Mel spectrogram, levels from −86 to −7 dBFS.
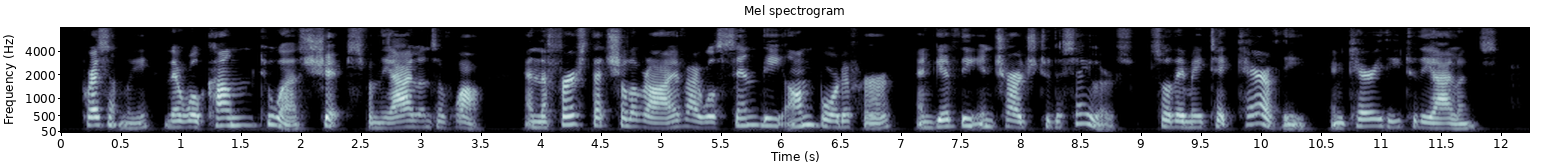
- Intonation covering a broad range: Yes, wide, 5.8 semitones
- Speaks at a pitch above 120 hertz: Yes, medium, 185 Hz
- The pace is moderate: No, fast, 230 wpm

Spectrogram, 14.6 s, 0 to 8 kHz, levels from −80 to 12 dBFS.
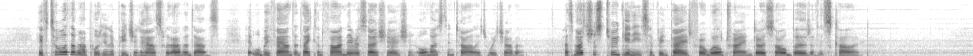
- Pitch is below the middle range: No, high, 195 Hz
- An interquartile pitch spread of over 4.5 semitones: Yes, average, 5.2 semitones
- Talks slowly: No, average, 180 wpm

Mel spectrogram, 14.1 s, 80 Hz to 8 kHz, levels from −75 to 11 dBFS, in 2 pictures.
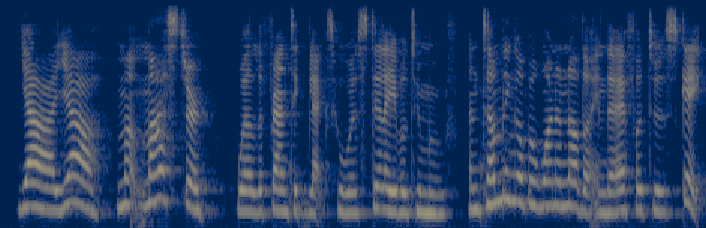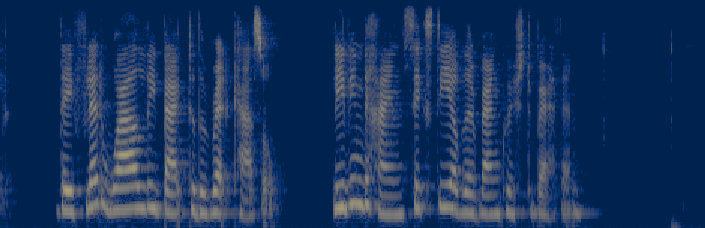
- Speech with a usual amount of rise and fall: Yes, average, 3.7 semitones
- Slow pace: No, average, 165 wpm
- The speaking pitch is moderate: No, high, 240 Hz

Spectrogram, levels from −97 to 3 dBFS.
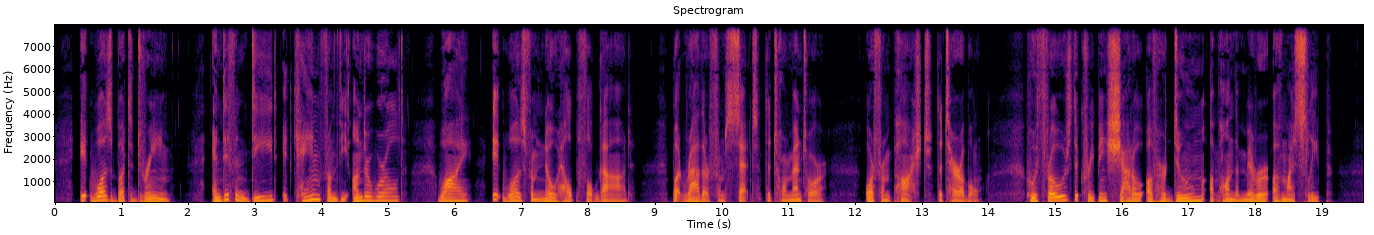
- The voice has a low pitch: Yes, low, 130 Hz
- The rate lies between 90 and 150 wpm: Yes, average, 140 wpm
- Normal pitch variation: No, wide, 5.9 semitones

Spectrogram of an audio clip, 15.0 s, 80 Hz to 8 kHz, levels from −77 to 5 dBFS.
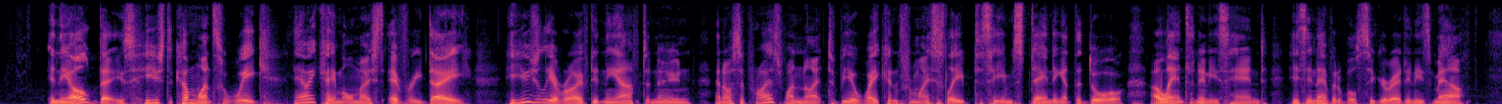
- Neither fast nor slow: No, fast, 210 wpm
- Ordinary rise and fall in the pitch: No, wide, 6.1 semitones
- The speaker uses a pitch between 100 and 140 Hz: Yes, low, 135 Hz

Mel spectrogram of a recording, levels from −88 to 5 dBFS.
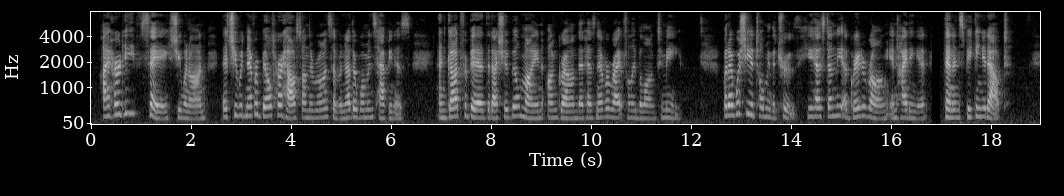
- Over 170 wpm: Yes, average, 195 wpm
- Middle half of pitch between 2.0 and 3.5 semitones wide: No, average, 4.0 semitones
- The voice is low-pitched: No, high, 205 Hz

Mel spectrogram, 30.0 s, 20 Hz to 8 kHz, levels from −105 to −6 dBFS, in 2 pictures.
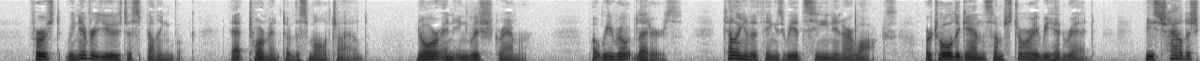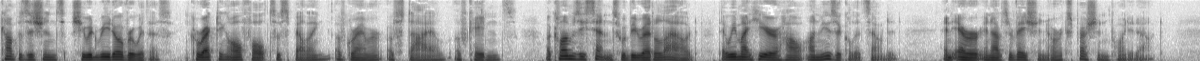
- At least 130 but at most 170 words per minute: Yes, average, 165 wpm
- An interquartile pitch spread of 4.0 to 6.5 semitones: No, average, 3.3 semitones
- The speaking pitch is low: Yes, low, 105 Hz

